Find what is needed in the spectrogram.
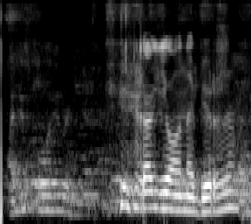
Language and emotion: Russian, neutral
